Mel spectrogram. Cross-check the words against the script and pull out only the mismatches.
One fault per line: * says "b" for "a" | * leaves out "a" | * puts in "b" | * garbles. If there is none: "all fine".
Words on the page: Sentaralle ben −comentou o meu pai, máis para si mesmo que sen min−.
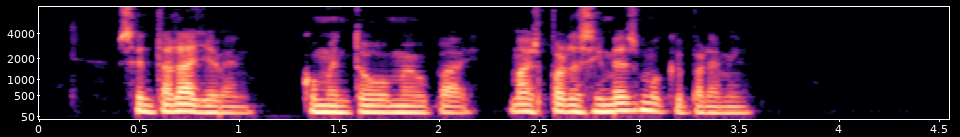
* says "para" for "sen"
